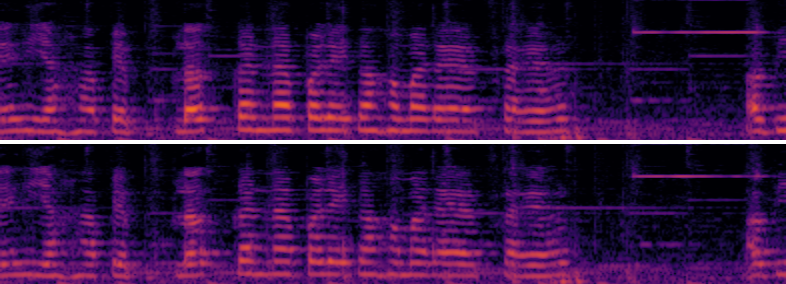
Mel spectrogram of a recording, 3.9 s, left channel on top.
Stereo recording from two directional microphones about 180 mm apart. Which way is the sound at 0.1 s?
40° left (ahead or behind).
